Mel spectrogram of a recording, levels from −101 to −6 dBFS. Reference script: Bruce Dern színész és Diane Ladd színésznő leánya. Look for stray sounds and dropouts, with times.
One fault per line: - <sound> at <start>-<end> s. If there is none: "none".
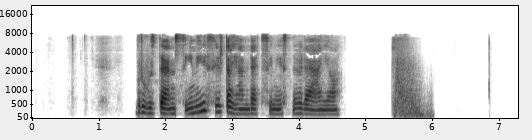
- sneeze at 5.4-6.0 s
